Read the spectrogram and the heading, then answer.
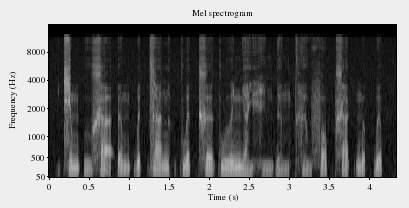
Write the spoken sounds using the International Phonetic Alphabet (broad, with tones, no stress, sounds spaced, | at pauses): t͡ɕ ə˧ m ʔ ṳ˨˩ x a̰ː˧˨ ʔ ə˧˩ m ɓ ə˦˥ t̚ z a˨˦ n | k w ə˦˥ t̚ x əː˨˦ k w u˨˦ ə̯ ɲ a̤˨˩ j h i̤˨˩ ŋ ɗ ə̤˨˩ m t̪ʰ ə̤˨˩ w f ɔ˨˩ p̚ x a˨˩ k̚ m ə˦˥ p̚ ɓ ə˨˩ p̚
